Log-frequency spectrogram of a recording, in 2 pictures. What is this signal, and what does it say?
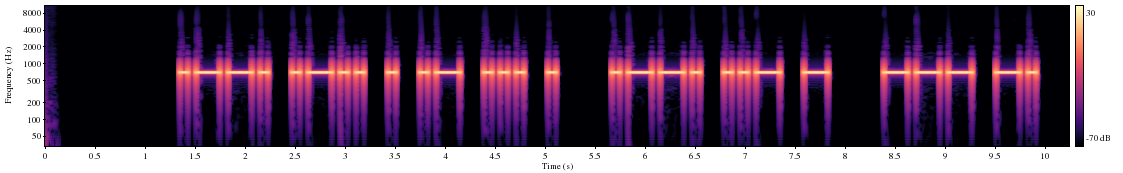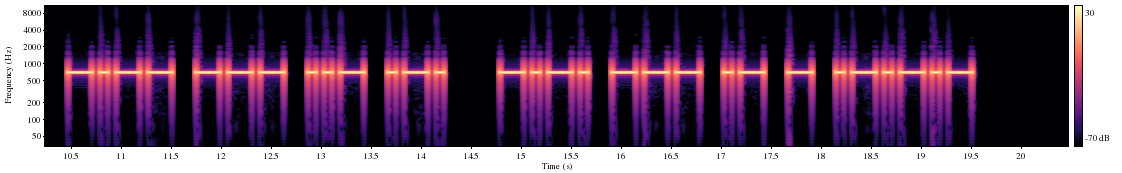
Morse code, heard as a keyed tone, about 15 wpm, 700 Hz. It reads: PLEASE PUT ON YOUR COAT.
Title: Sentences from Top 1600 Words 15wpm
